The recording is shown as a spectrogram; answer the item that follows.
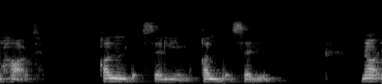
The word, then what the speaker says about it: قلب: قلب سليم, قلب سليم. Now, if you mispronounce that qaf, the letter qaf that you see here, and you substitute for it the letter kaf, the change of meaning is radically different.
